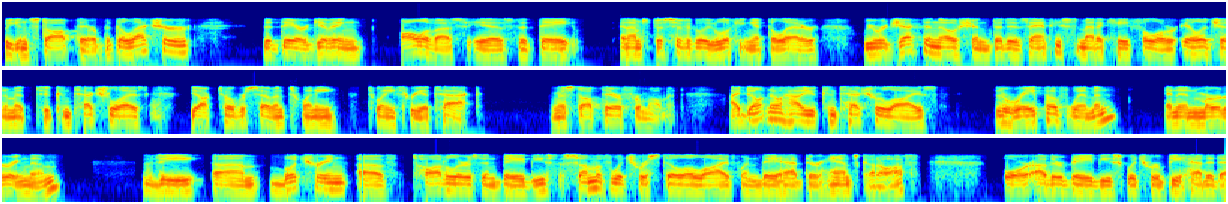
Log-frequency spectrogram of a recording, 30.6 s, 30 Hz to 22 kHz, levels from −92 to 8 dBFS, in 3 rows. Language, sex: English, male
